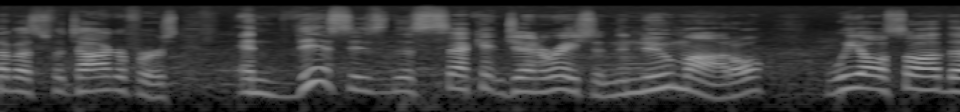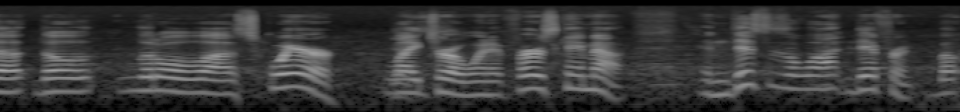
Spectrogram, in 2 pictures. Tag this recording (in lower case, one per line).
speech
